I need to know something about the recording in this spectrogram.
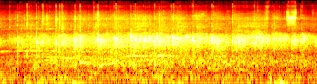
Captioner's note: all applauding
